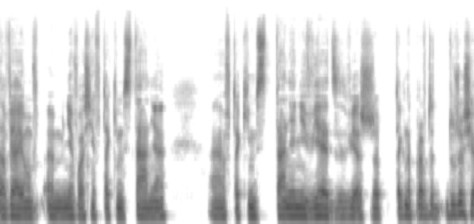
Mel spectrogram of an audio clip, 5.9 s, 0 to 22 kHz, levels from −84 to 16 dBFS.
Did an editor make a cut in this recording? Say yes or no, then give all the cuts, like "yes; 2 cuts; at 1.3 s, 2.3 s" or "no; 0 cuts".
no; 0 cuts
